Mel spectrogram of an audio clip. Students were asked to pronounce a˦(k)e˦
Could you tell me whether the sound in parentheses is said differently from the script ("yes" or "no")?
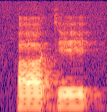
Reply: no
